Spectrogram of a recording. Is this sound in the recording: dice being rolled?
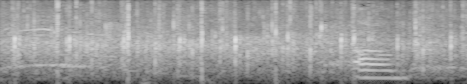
no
